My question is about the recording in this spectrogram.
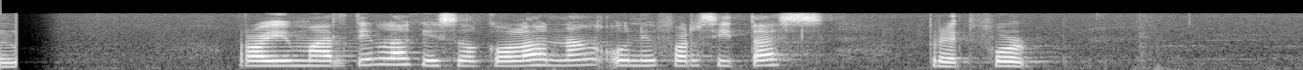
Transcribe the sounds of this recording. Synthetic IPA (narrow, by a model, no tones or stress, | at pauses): rɔimart̪ɪnlaɡ̥i̤səkolahnaŋʔunifərsit̪as | b̥ɾɛt̪̚fɔrd̪̚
